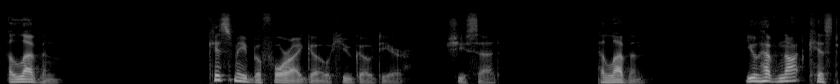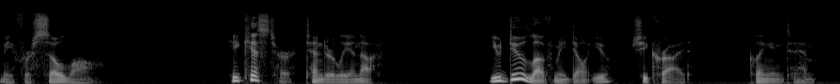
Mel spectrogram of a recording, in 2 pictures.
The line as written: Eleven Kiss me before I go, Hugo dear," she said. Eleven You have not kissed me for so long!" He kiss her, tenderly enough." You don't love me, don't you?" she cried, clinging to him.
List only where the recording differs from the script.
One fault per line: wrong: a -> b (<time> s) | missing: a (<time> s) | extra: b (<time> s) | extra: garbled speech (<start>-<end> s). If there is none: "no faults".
wrong: kiss -> kissed (10.8 s)
wrong: don't -> do (13.4 s)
